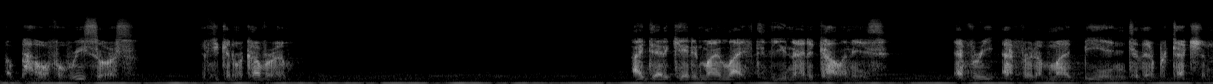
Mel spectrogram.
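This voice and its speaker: An old military commander from a sci-fi game, calculating and grave. The voice is extremely deep and badly husky, with a hard, tense edge. The delivery is formal, measured and deliberate. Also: male voice, pushed and bright, heavily acted. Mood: solemn, resolute. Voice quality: very raspy, breathy deep voice. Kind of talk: scripted game dialogue.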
